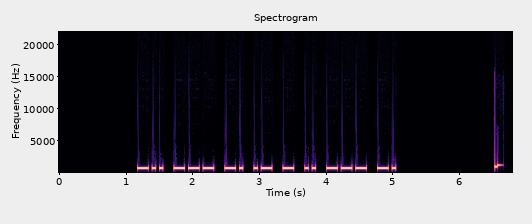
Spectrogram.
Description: Morse code, heard as a keyed tone, about 22 wpm, 700 Hz. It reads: DONATION
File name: practice / 22wpm / Eight Letter Words - 22wpm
